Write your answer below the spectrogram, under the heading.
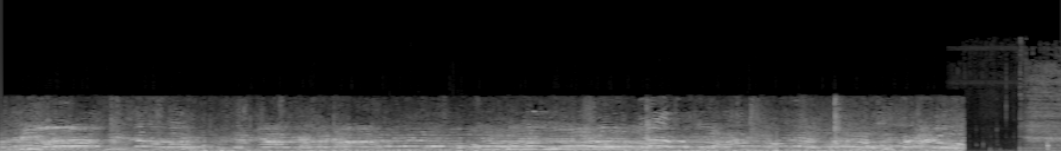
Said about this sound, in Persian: صدای اعتراضاتی که میشنیدید شب گذشته بود در محلات مختلف استان تهران بود که میشنیدید،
